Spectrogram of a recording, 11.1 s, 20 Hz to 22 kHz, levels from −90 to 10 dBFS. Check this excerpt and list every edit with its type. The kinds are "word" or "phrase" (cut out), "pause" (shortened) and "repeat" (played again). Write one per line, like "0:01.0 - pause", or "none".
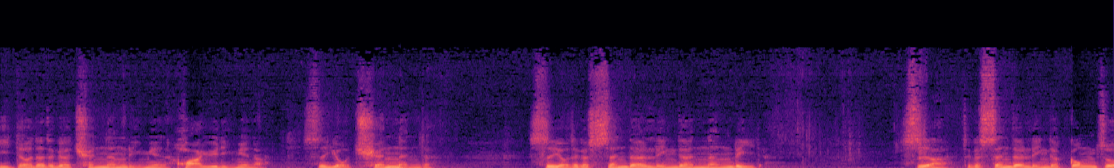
none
